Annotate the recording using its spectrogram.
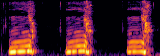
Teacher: my tongue goes close to the palate, touches the palate almost, and it becomes ny, ny, ny. Right?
